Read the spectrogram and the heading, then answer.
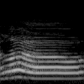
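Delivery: high, loud yelled delivery.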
